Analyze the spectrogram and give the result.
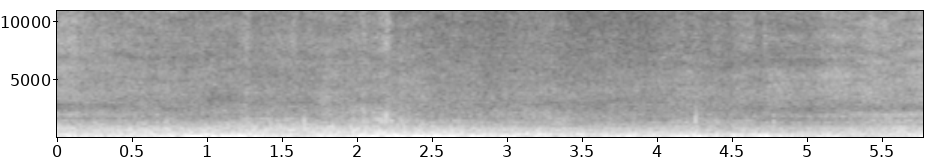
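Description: Big ocean waves crash onto rocks at a beach and churn in a continuous, loud roar of surf, with gusting wind blowing across the microphone throughout and no voices present.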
